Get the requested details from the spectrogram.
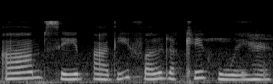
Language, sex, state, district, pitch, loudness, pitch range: Hindi, female, Uttar Pradesh, Varanasi, 245 Hz, -26 LUFS, 235-270 Hz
